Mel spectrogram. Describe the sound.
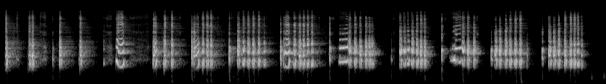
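A person imitates turkey fight calls: a rapid run of raspy, purring bursts, about a dozen in quick succession, loud, with no talking.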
